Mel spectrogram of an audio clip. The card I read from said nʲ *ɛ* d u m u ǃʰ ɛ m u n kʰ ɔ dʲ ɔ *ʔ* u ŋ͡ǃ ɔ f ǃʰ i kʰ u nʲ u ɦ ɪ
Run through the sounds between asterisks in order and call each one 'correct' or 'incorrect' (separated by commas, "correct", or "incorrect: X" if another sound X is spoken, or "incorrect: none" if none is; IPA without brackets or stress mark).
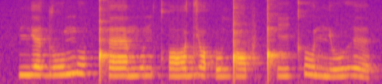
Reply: correct, correct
